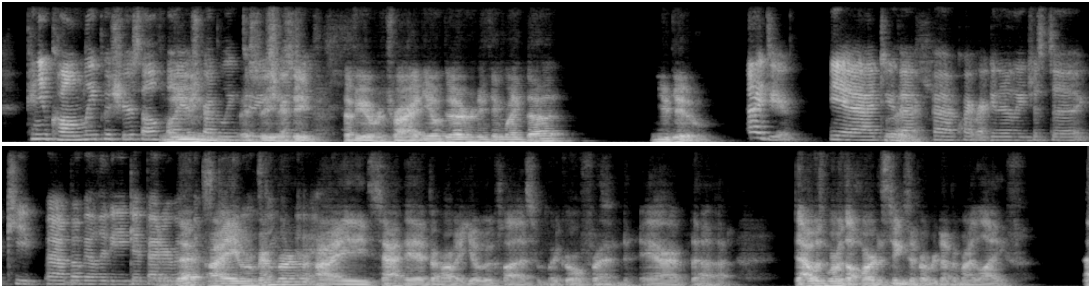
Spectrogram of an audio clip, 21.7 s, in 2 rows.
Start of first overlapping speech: 1.6 s

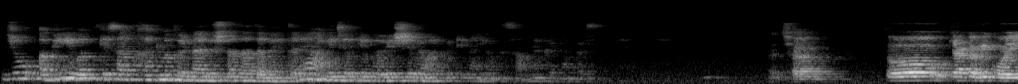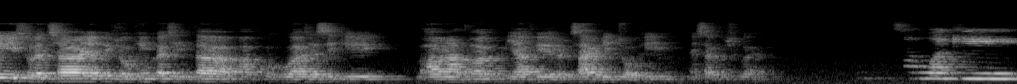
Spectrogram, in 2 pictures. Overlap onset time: none

